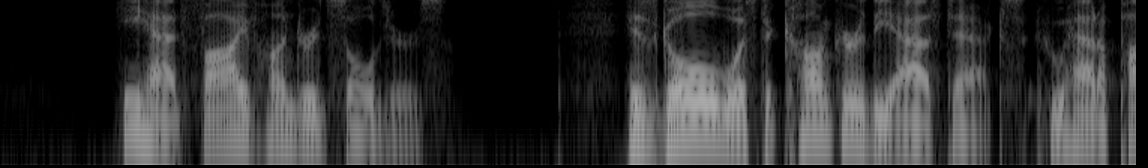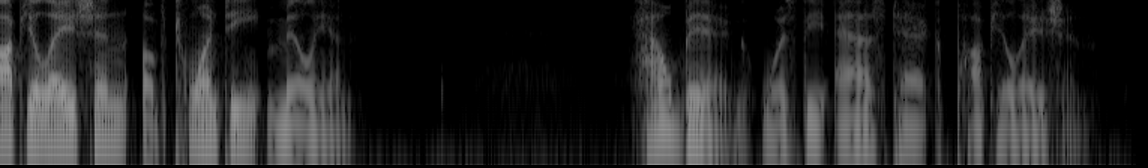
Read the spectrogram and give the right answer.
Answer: The Aztec population was 20 million.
